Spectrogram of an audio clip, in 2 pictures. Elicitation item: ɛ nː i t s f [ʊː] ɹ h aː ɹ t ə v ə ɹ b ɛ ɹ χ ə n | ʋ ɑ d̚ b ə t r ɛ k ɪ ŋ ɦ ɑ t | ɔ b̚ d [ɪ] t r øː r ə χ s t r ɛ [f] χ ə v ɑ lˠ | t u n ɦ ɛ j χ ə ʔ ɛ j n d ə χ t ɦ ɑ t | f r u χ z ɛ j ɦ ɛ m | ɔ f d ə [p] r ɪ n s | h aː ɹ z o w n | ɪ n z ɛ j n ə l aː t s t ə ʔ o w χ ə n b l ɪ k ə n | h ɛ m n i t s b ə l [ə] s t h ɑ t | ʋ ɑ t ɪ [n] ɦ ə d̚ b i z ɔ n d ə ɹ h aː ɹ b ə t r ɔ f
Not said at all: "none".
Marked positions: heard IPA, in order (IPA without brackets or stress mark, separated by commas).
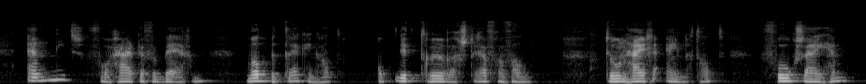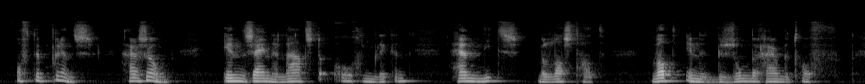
ʊː, ɪ, f, p, ɑ, n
